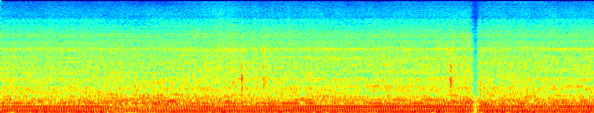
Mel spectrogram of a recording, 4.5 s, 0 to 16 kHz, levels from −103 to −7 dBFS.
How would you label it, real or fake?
fake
